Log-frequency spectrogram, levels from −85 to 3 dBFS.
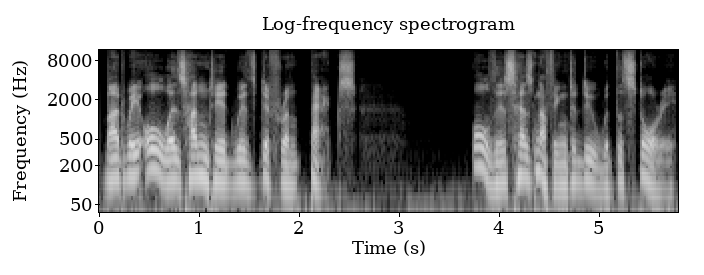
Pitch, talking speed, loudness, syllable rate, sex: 115 Hz, 165 wpm, -20 LUFS, 4.9 syllables/s, male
